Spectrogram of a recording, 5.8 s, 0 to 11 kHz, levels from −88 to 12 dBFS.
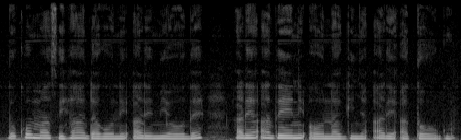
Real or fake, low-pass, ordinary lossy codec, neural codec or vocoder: real; none; none; none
